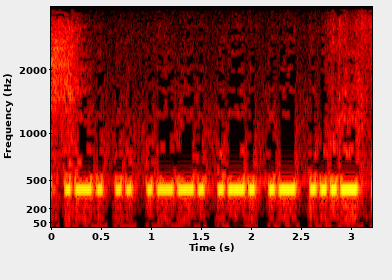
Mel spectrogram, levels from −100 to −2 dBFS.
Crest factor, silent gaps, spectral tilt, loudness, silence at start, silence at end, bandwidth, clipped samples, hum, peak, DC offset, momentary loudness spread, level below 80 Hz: 10 dB; none; -4 dB/octave; -31 LUFS; 0 s; 0.1 s; 4 kHz; under 0.1%; none; -20 dBFS; under 0.1%; 8 LU; -74 dBFS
